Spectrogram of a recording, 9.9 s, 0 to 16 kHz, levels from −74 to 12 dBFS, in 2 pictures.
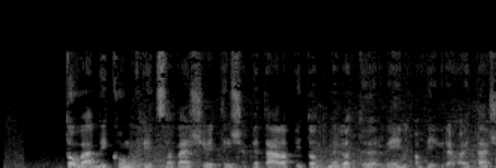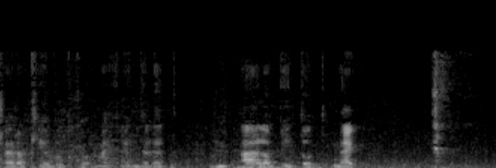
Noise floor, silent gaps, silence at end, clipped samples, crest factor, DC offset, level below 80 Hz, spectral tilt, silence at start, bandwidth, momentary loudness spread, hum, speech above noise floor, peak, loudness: -54 dBFS; none; 0.2 s; under 0.1%; 26 dB; under 0.1%; -48 dBFS; -4.5 dB/octave; 0.15 s; 11.5 kHz; 14 LU; none; 28 dB; -2 dBFS; -26 LUFS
